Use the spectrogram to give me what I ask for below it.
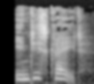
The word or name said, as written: indiskret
